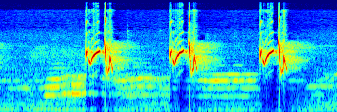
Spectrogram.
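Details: Prinia calling for luring other prinias: three sharp bursts of clicking and a short rising whistle, spaced under a second apart, over soft low background hum.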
